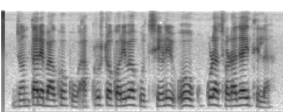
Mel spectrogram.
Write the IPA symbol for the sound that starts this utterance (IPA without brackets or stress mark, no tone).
d͡ʒ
